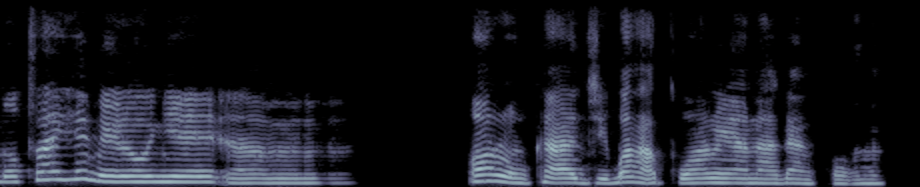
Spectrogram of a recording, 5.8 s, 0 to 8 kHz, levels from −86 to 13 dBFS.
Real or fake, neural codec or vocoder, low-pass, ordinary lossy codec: fake; codec, 16 kHz, 4 kbps, FreqCodec, larger model; none; none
